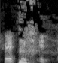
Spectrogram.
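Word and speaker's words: Fani: I have heard recently the pronunciation is Fanny, but that was never the pronunciation until you started doing your bit on the Fanny.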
